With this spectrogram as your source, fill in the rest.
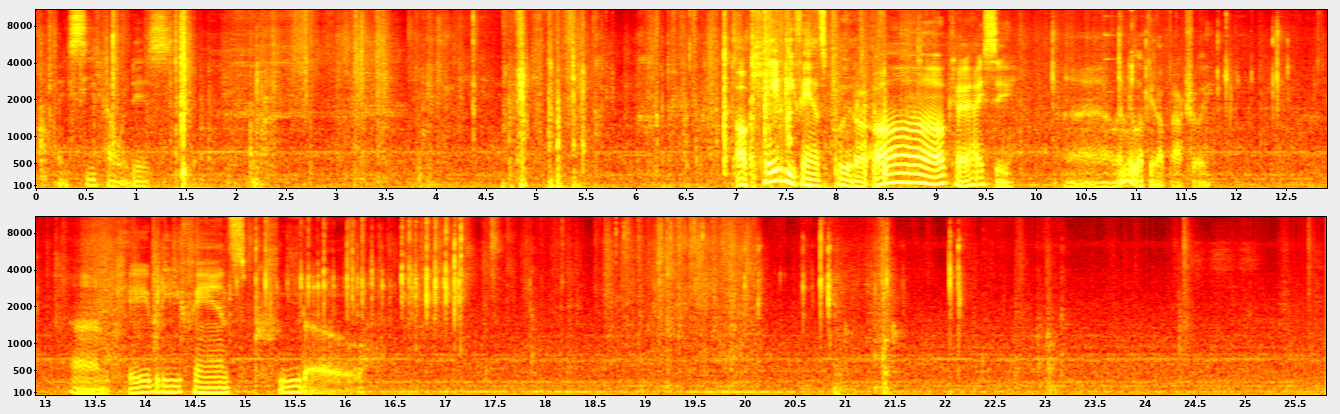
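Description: Plastic plates clatter as they are handled.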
